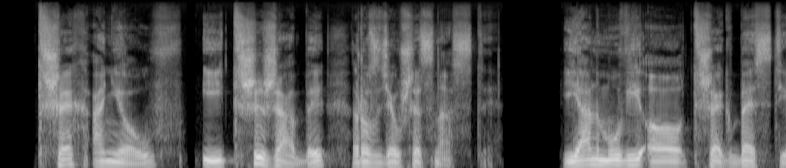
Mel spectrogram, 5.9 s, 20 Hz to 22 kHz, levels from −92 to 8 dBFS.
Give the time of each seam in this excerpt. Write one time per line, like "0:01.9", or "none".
0:01.5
